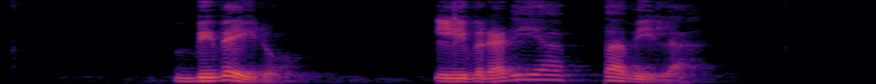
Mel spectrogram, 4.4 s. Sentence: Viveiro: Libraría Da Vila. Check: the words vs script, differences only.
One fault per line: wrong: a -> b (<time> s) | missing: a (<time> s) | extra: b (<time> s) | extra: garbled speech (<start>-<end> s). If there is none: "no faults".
no faults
